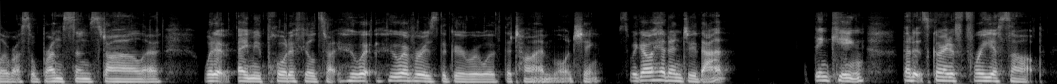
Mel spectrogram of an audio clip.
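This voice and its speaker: An Australian woman presents a live business workshop, talking through her slides. Her voice sits low and carries a gravelly fry. She delivers it as an emphatic, persuasive sales pitch. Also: a little mellow. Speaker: business strategist leading a workshop.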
